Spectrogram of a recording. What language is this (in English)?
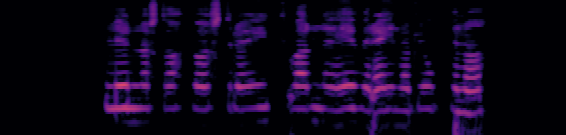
Icelandic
